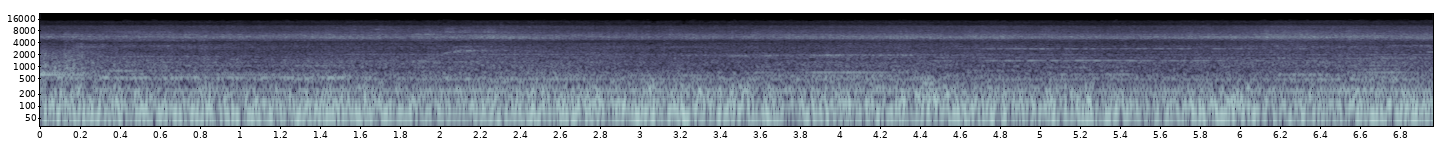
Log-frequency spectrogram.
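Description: Motorcycle riding at a steady speed: engine running under wind noise on the bike-mounted microphone, a constant low rumble.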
